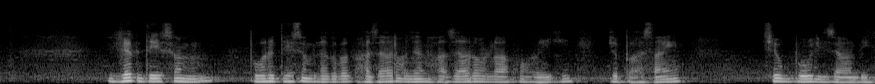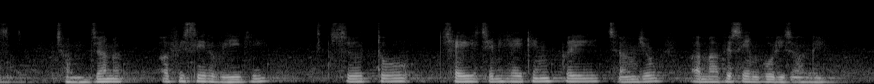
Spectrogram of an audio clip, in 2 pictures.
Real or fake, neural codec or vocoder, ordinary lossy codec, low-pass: fake; codec, 16 kHz, 1.1 kbps, Voila-Tokenizer; MP3, 64 kbps; 7.2 kHz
